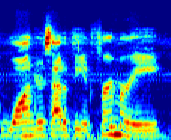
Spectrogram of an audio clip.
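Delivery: usual speaking voice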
